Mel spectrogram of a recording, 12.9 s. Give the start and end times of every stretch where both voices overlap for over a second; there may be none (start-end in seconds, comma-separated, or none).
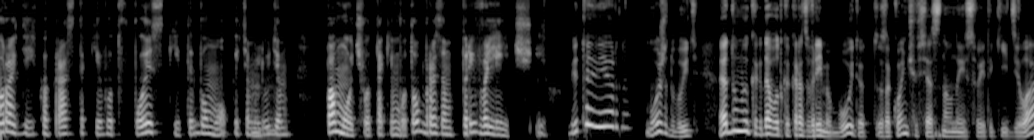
none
